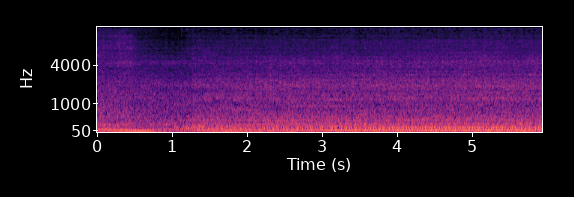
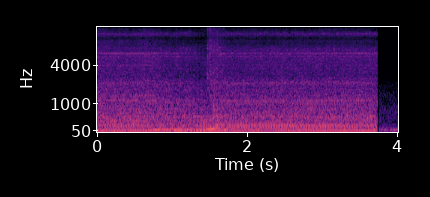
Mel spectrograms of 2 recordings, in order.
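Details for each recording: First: Husqvarna 22V46 riding lawn tractor, bought as smoking with suspected head gasket failure, parking brake on, 12.5 V battery: small engine cranks and catches quickly, settles into an even steady beat, then revs smoothly; charging system working, headlights brighten with revs. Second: Husqvarna 22V46 riding lawn tractor, engine running: a dry, rough whirring appears when the parking brake is released and stops abruptly when the belt unloads; owner was 99% sure the worn drive belt idler bearings cause it.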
